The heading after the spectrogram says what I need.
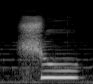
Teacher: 书, first tone, S-H-U. S-H-U, first tone, 书, all right, so that's high and flat.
